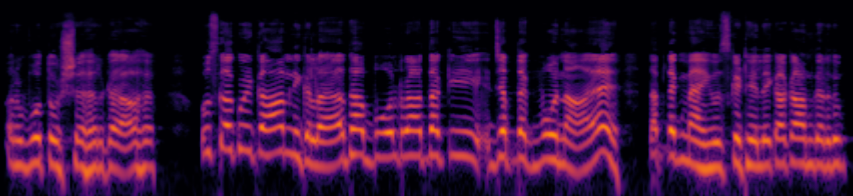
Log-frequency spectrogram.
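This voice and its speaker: A woman plays a greedy village moneylender from a moral cartoon tale. He is brash, scheming and gloating, in a fairly high voice with a very dry sound. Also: moderate pace, no echo, natural voice. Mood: brash, dismissive. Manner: brash, exclaiming. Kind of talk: animated moral-story character dialogue.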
